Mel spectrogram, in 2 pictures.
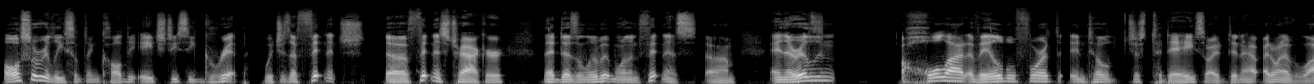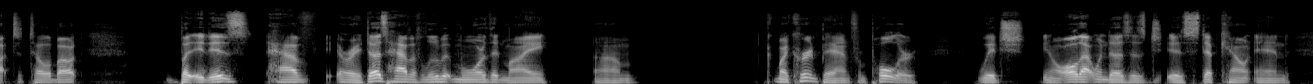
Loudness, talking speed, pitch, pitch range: -22 LUFS, 185 wpm, 105 Hz, 100-120 Hz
